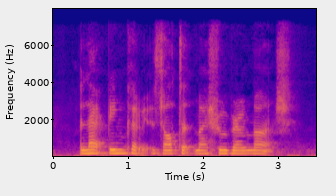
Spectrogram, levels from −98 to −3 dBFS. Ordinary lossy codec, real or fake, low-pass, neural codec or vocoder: none; fake; 7.2 kHz; codec, 16 kHz, 2 kbps, FreqCodec, larger model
